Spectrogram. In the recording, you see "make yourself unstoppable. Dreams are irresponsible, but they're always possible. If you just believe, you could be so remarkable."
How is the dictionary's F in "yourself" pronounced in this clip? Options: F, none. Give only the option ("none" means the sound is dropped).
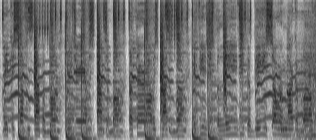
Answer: F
